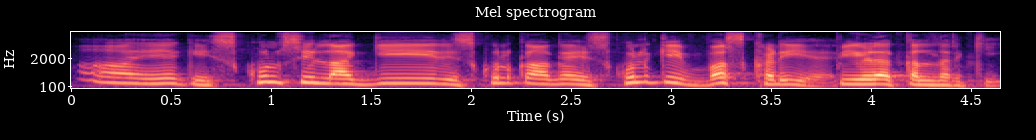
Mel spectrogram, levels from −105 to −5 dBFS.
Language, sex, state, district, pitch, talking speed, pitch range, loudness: Marwari, male, Rajasthan, Nagaur, 220 Hz, 230 wpm, 190-245 Hz, -24 LUFS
